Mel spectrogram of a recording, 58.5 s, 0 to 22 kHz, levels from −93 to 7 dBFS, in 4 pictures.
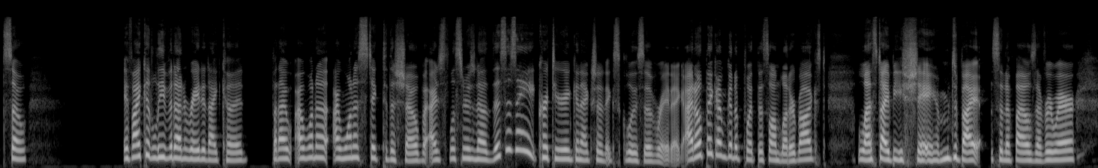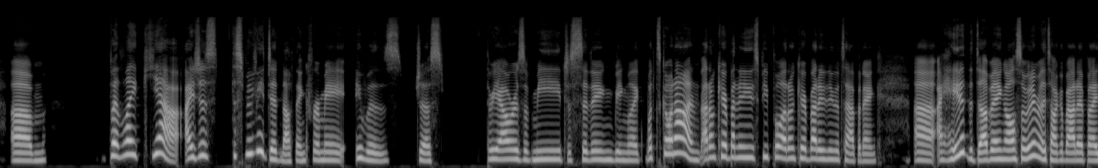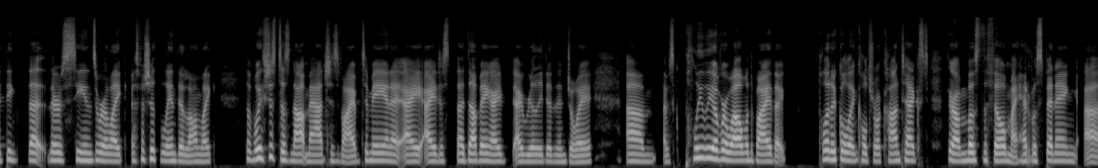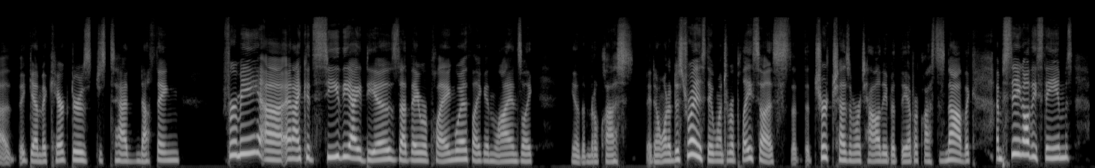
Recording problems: none

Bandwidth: 14.5 kHz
